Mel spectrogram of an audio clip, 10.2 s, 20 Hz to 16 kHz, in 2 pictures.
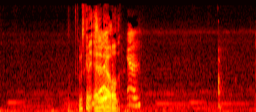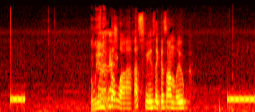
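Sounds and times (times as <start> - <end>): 
faint hum: 0.0 - 10.2
speech: 1.6 - 2.9, 6.9 - 9.0
telephone line tone from an unanswered phone call: 5.3 - 5.7, 9.6 - 10.2.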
